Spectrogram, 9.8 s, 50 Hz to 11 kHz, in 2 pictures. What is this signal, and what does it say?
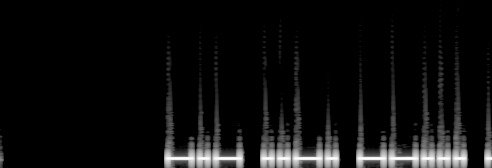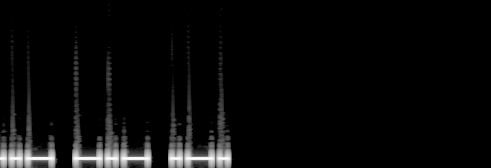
Morse code, heard as a keyed tone, about 15 wpm, 700 Hz. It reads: KF7UKR
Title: USA Call Signs - 6 Characters - Repeated 2x - 15wpm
